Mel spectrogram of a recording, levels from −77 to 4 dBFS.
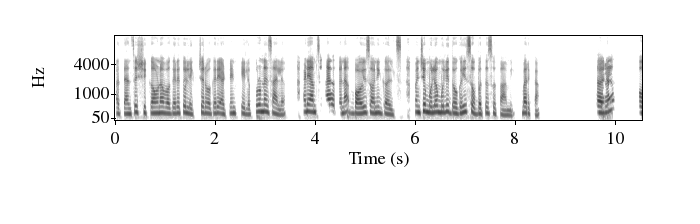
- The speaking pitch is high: Yes, high, 205 Hz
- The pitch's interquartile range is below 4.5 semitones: Yes, average, 3.0 semitones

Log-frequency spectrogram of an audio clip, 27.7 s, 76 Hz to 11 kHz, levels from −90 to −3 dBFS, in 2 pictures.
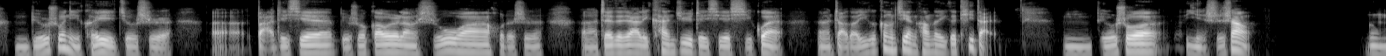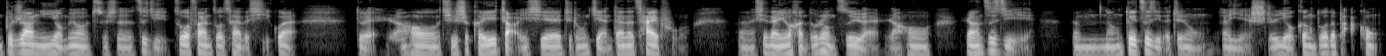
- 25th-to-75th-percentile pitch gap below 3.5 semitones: Yes, average, 2.9 semitones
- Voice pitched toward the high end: No, very low, 95 Hz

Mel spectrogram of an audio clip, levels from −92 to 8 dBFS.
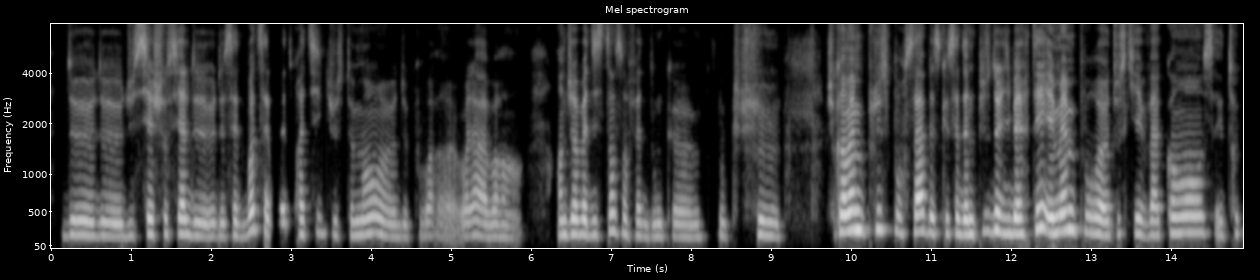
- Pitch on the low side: No, high, 195 Hz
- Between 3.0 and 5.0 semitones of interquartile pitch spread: Yes, average, 3.3 semitones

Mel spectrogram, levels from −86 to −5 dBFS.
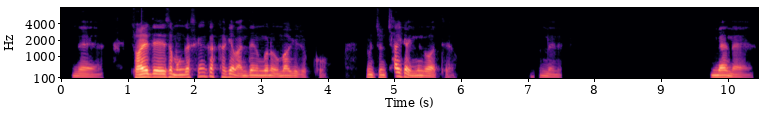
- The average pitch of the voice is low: Yes, low, 100 Hz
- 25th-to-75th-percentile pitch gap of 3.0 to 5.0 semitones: No, wide, 5.6 semitones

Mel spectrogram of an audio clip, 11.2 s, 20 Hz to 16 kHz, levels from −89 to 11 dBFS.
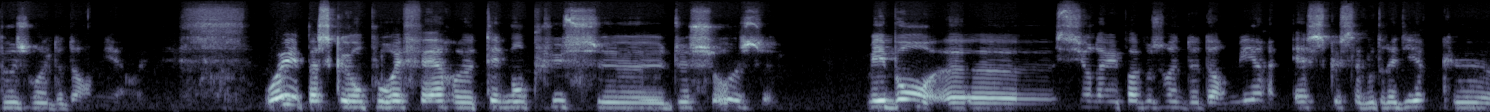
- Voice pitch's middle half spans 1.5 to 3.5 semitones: Yes, average, 3.0 semitones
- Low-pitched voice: No, high, 190 Hz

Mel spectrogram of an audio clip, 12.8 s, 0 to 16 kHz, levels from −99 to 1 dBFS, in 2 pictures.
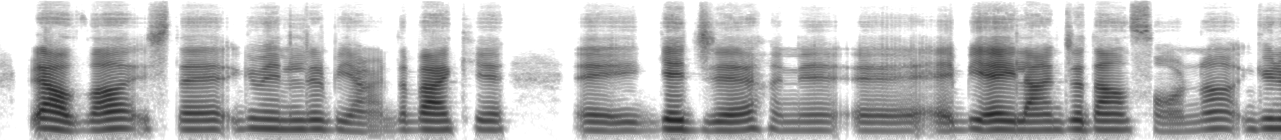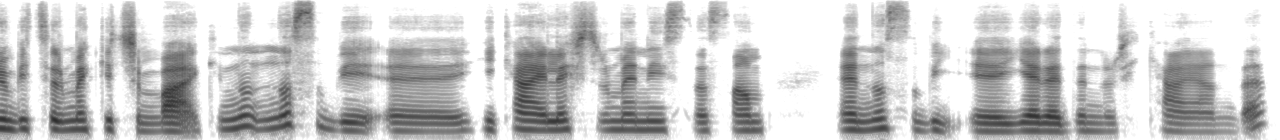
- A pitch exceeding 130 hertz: Yes, high, 190 Hz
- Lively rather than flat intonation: No, narrow, 2.4 semitones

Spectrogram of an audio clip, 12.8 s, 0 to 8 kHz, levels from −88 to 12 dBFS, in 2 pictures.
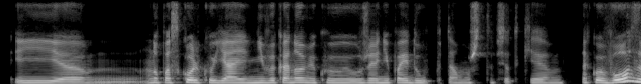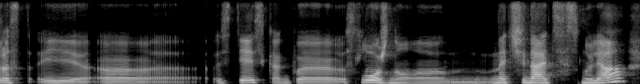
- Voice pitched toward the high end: No, medium, 175 Hz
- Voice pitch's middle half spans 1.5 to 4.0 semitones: Yes, average, 2.9 semitones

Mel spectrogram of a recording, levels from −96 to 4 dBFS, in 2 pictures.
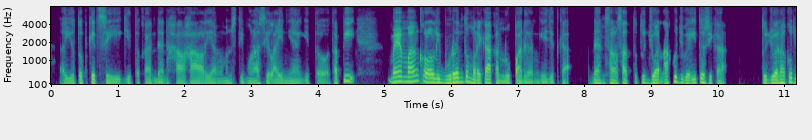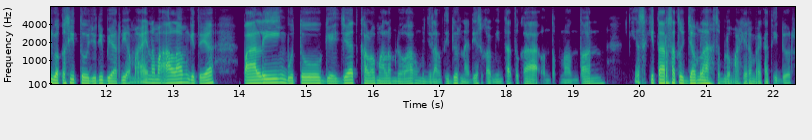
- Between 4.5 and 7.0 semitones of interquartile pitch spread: Yes, average, 5.2 semitones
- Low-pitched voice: Yes, low, 110 Hz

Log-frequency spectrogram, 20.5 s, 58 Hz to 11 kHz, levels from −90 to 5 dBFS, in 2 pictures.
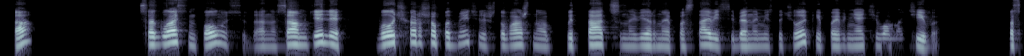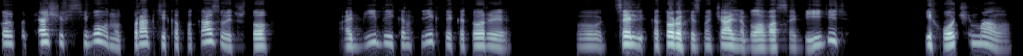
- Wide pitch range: No, average, 3.9 semitones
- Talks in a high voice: No, medium, 160 Hz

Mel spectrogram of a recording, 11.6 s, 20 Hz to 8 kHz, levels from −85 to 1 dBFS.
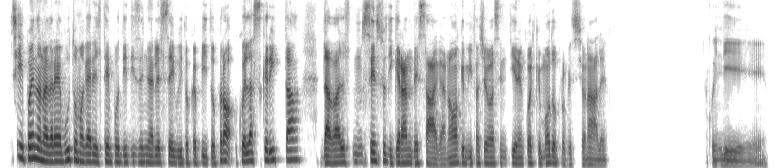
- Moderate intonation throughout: Yes, average, 4.9 semitones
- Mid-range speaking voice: No, low, 120 Hz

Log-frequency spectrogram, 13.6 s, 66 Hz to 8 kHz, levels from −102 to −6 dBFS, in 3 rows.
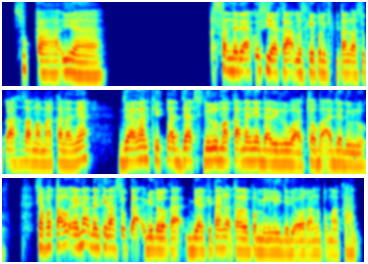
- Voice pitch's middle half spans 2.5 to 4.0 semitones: Yes, average, 2.8 semitones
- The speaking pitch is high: No, low, 135 Hz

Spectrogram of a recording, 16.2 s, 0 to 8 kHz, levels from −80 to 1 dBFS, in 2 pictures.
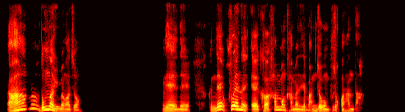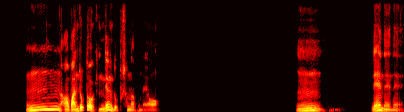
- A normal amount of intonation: No, wide, 9.0 semitones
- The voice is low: Yes, low, 130 Hz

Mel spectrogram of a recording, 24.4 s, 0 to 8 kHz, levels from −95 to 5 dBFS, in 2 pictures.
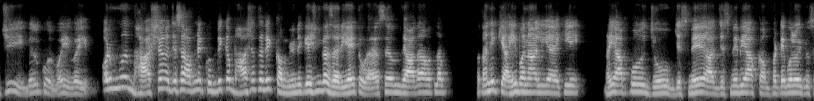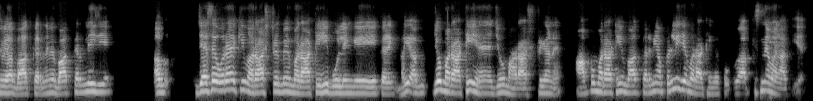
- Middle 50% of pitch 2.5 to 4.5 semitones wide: Yes, average, 3.4 semitones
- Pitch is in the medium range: Yes, medium, 170 Hz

